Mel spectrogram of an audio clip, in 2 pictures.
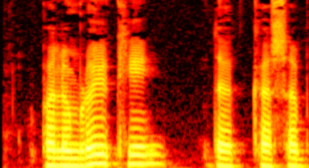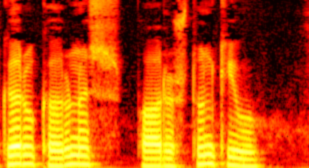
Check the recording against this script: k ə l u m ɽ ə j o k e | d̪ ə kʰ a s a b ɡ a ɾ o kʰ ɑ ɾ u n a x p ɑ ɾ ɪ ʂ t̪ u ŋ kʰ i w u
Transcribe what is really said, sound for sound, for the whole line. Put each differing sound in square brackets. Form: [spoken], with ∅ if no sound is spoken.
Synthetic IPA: [p] ə l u m ɽ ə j o [kʰ] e | d̪ ə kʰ a s a b ɡ a ɾ o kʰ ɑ ɾ u n a [s] p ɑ ɾ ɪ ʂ t̪ u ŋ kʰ i w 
